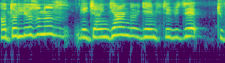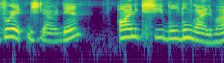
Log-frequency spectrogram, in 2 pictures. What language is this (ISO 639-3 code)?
tur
